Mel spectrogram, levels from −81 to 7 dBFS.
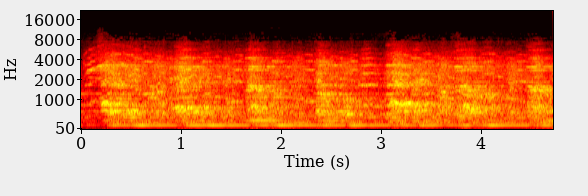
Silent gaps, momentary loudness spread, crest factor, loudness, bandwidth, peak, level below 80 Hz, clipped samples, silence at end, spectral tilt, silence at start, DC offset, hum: none; 6 LU; 14 dB; -17 LUFS; 10.5 kHz; -4 dBFS; -58 dBFS; under 0.1%; 0 s; -4 dB/octave; 0 s; under 0.1%; none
